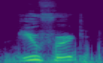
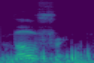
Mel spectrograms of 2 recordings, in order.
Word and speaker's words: Beaufort: also over there is beaufort south carolina if you know this coast in north carolina there's a town spelled exactly the same way but pronounced beaufort we left the marina at about 11.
